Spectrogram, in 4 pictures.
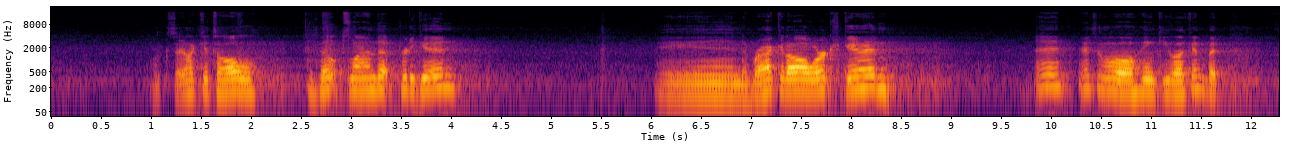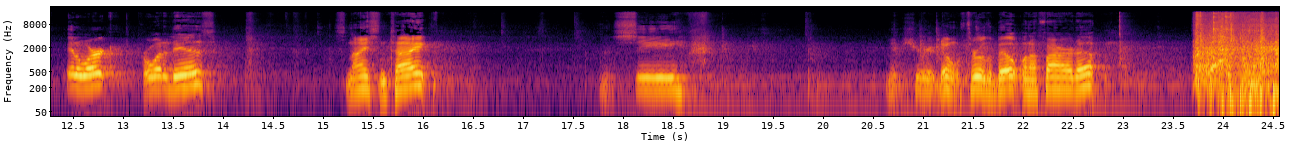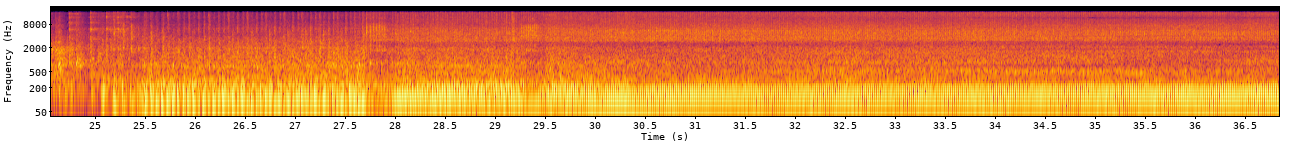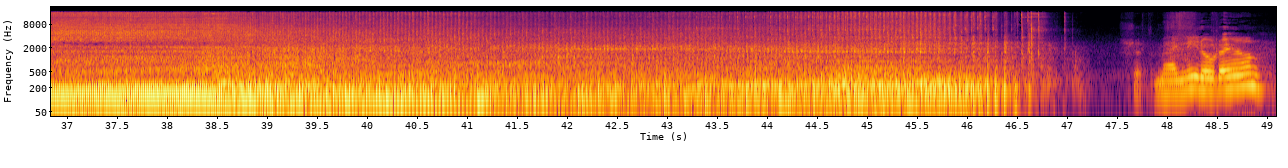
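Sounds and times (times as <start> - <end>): tractor engine running: 23.7 - 46.9.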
